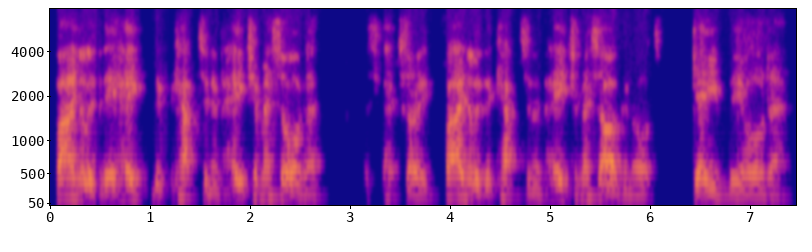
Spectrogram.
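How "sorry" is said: plain reading voice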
